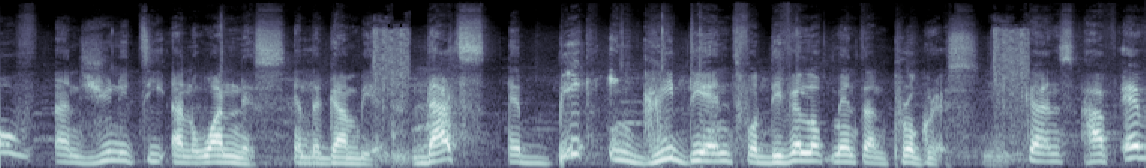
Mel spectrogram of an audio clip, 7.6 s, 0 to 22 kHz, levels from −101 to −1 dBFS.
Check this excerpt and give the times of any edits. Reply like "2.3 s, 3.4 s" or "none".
2.6 s, 3.2 s, 6.8 s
